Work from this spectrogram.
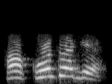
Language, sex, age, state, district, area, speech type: Odia, female, 60+, Odisha, Gajapati, rural, conversation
